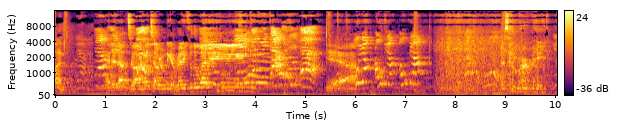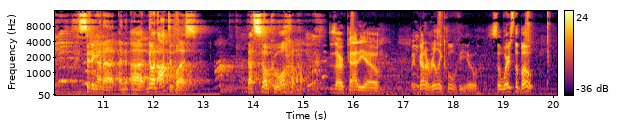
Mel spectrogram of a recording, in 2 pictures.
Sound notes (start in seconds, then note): 14.6 laughs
